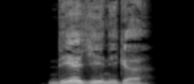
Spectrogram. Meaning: 1. he (who) 2. the one 3. this one, that one
- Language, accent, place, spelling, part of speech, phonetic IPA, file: German, Germany, Berlin, derjenige, pronoun, [ˈdeːɐ̯ˌjeːnɪɡə], De-derjenige.ogg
